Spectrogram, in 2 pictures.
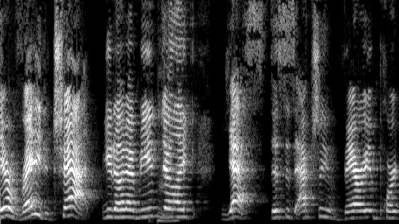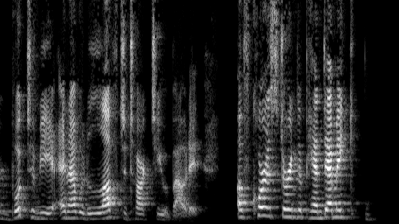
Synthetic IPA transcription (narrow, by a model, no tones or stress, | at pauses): ðə˞ɹɛɾiɾɨt͡ʃʰæt̚jɨnoʊwʌɾaɪmĩnðə˞laɪk | jɛsðɪsɨzæk̚t͡ʃʉl̩ˠiɨvɛɹiɨ̃mpʰɔɹʔn̩b̥ʊk̚tʰɨmiɨ̃naɪwɨdˡlʌv̥tʰɨtʰɔk̚tʰɨjɨəba̰ʊɾɪ̰t̚ | ʌv̥kʰɔɹsd̥ʊɹɪ̃ŋðɨpʰæ̃ndɛmɨk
